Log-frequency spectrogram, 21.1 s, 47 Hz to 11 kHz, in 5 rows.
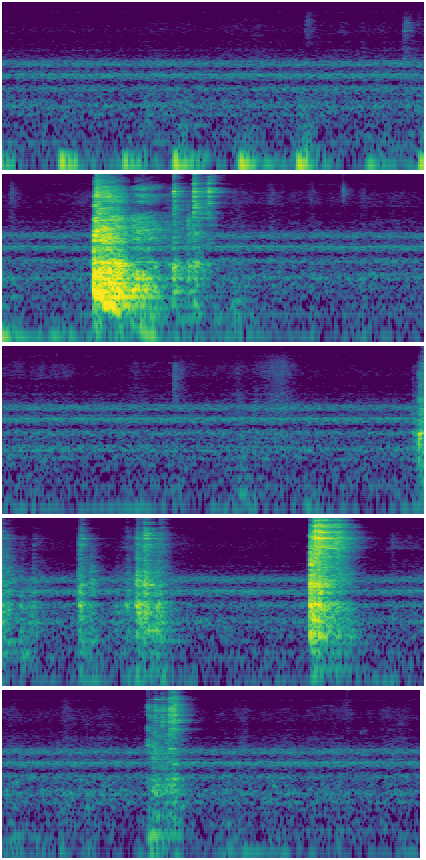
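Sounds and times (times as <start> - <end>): cutlery clattering on wooden board: 6.0 - 6.5, 18.4 - 18.9.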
